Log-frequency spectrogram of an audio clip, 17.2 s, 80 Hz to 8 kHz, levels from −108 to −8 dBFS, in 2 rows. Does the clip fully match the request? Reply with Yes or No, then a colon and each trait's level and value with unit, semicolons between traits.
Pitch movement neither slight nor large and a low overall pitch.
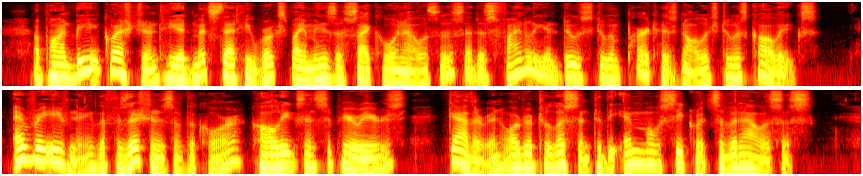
Yes: average, 4.9 semitones; low, 115 Hz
